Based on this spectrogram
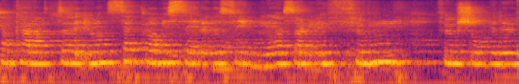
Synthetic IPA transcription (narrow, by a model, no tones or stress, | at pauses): ɑŋkæɾɑt̪ʔʉːɑnsɛt̪ːʋɑːɾʋɪseːɾɛd̪ɛsyːnəlɪɔsɔæɖɛɪfʉl | fʉŋkʂuːnəɾɛ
